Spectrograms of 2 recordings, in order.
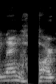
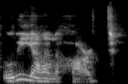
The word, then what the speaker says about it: Leonhart: Well, people can find out what Jay Leonhart is going to write, what music he will have, and what Ari Melber will do.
